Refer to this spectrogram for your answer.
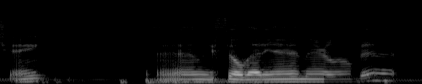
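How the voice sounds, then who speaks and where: Music plays in the background as a man talks at a fairly slow pace. His tone is relaxed. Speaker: drawing teacher. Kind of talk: live tutorial. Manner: relaxed, hesitant with fillers.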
